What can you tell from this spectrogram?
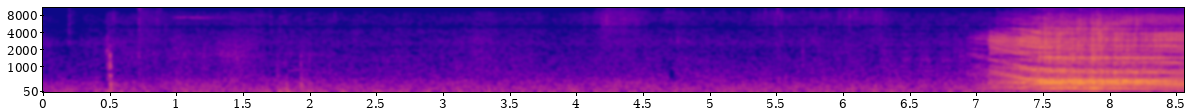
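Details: Red deer stag: after about seven seconds of quiet rustling, a loud, harsh, deep roar with rich stacked harmonics bursts out and holds steady until the end.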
